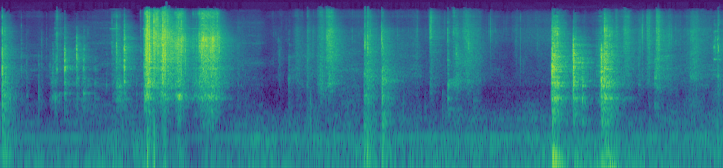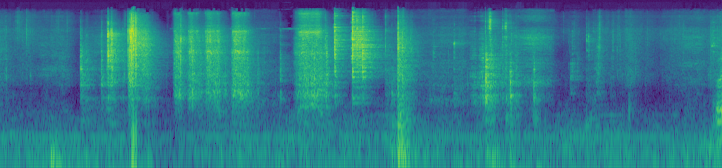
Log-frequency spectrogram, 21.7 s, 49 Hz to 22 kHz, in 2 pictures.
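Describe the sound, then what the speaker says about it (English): Screws are backed out of a Jiffy model 30 ice auger, producing scattered close metallic clicks, taps and rattles in irregular clusters against a low background hum. "we can remove some of the screws on this"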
